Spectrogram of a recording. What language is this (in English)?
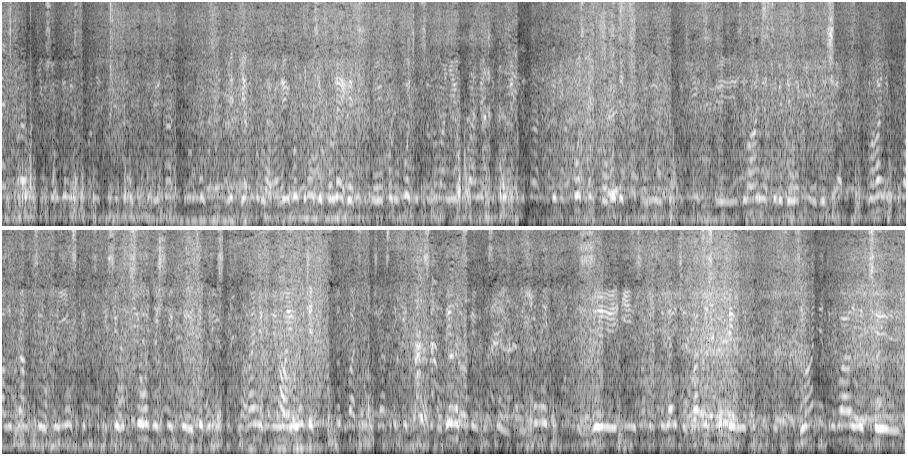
Ukrainian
